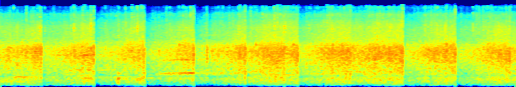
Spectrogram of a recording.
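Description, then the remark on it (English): A crowd claps steadily in dense, sustained applause, loud and continuous with a slightly uneven texture and no voices standing out. “And those of you who didn't applaud, you know, God bless you.”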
